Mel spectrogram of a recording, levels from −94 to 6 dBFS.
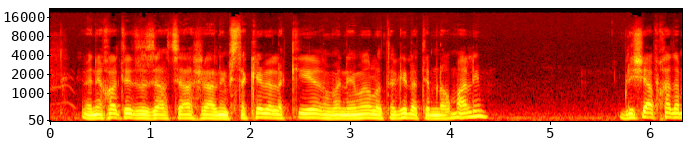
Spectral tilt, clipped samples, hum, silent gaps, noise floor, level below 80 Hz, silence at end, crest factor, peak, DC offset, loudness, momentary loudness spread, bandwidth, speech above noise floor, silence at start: -5.5 dB/octave; under 0.1%; none; none; -43 dBFS; -52 dBFS; 0 s; 14 dB; -2 dBFS; under 0.1%; -15 LUFS; 5 LU; 18 kHz; 29 dB; 0 s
